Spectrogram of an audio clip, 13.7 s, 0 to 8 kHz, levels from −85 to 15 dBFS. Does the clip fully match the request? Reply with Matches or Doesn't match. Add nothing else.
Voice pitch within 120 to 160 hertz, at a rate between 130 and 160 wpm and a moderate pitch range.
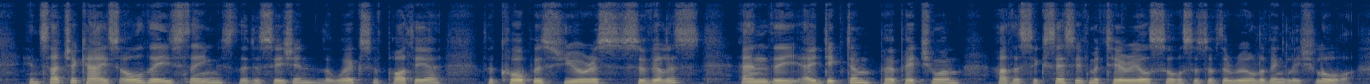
Matches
